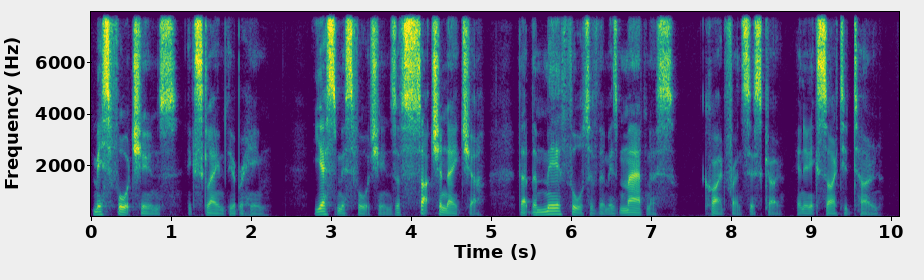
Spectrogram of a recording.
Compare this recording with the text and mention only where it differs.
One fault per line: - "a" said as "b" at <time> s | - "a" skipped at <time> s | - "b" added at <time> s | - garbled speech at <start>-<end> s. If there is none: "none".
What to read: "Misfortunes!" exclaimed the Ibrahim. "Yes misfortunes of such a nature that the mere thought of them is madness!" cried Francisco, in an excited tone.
none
